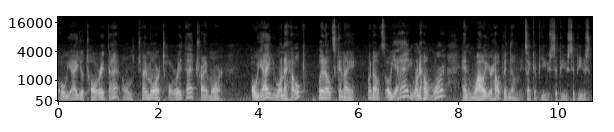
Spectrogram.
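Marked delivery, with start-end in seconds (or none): 0.0-7.8 higher, sneering taunt of a narcissist; mocking narcissist. Imitating a narcissist who demands more, higher sneering voice. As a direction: goad them to give more. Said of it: "They will just go".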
